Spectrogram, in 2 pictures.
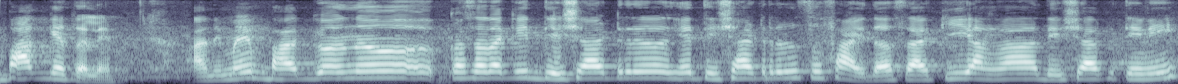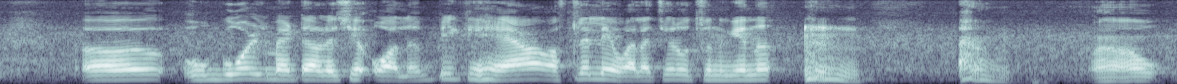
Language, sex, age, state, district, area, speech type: Goan Konkani, male, 18-30, Goa, Quepem, rural, spontaneous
